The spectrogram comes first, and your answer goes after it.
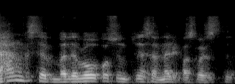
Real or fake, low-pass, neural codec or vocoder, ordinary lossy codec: fake; 9.9 kHz; codec, 16 kHz in and 24 kHz out, 0.6 kbps, FocalCodec, streaming, 2048 codes; AAC, 32 kbps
